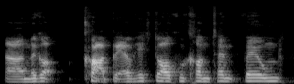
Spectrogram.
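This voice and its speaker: A man's voice: fairly high pitch, level tone, fairly quick, bright, forceful tone. A young man from the UK chatting casually on a live stream from home, rambling with many fillers and restarts. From United Kingdom. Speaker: history channel host. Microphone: camera on a tripod.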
